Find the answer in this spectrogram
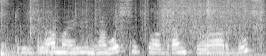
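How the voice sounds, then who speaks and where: A woman with a fairly high pitch and ordinary pitch variation speaks against noticeable background noise. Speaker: village lifestyle vlogger. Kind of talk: casual vlog chat.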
